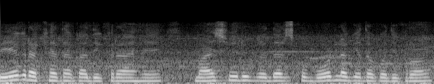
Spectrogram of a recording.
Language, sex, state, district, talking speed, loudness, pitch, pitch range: Marwari, male, Rajasthan, Nagaur, 205 wpm, -15 LUFS, 165 Hz, 160-175 Hz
